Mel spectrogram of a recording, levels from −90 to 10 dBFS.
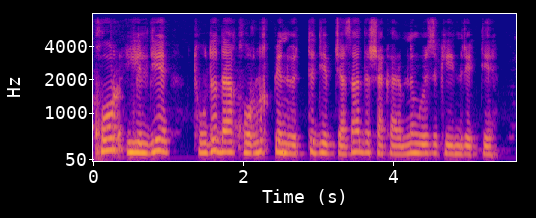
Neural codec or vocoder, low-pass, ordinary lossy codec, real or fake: vocoder, 44.1 kHz, 128 mel bands every 512 samples, BigVGAN v2; 7.2 kHz; none; fake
